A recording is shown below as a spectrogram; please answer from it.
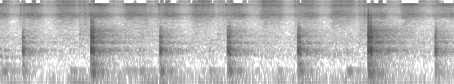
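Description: Rolling pin pressing pizza dough on a board: six evenly spaced soft thumps with brief rubbing scrapes, repeating at a steady half-second rhythm, close and fairly quiet.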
